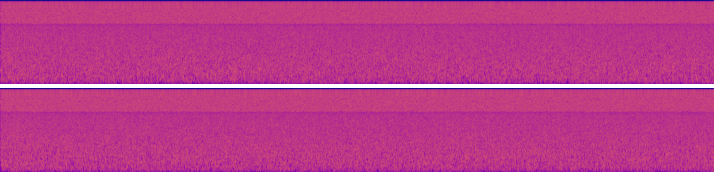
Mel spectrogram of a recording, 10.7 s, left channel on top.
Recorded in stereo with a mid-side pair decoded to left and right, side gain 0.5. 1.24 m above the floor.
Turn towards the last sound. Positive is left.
No sound to turn to.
